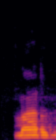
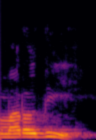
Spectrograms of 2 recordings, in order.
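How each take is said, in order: First: No vowel is heard between r and d. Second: A short vowel is heard between r and d. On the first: The speaker calls it wrong. "ro-nya disukun" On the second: The speaker calls it right. "Fathah, fathah"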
